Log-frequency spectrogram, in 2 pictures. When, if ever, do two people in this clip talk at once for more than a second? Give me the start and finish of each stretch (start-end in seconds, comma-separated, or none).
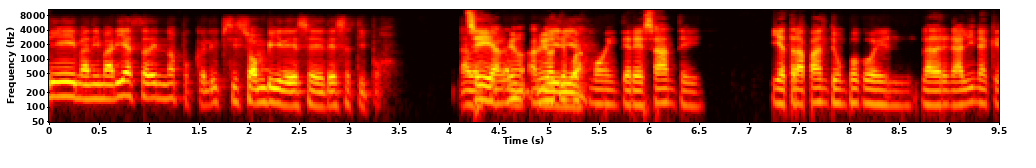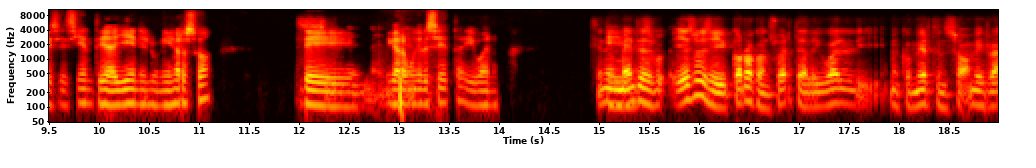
4.1-5.5, 11.9-13.5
